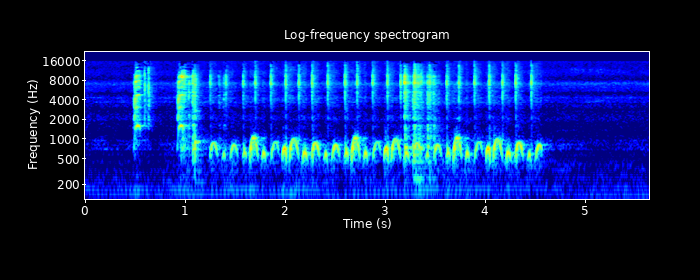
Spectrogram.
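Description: A quick run of bouncy chiming notes plays from a handheld game console's speaker.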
